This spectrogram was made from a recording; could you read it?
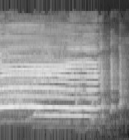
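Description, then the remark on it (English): A live audience, asked to cheer if they don't like the host's polls, gives a loud, sustained high-pitched cheer that rings out steadily for about two seconds, then breaks into scattered, fading whoops and crowd noise. “Okay, so cheer if you don't like my shit polls.”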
